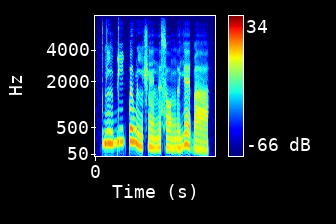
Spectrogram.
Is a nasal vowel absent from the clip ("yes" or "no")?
no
